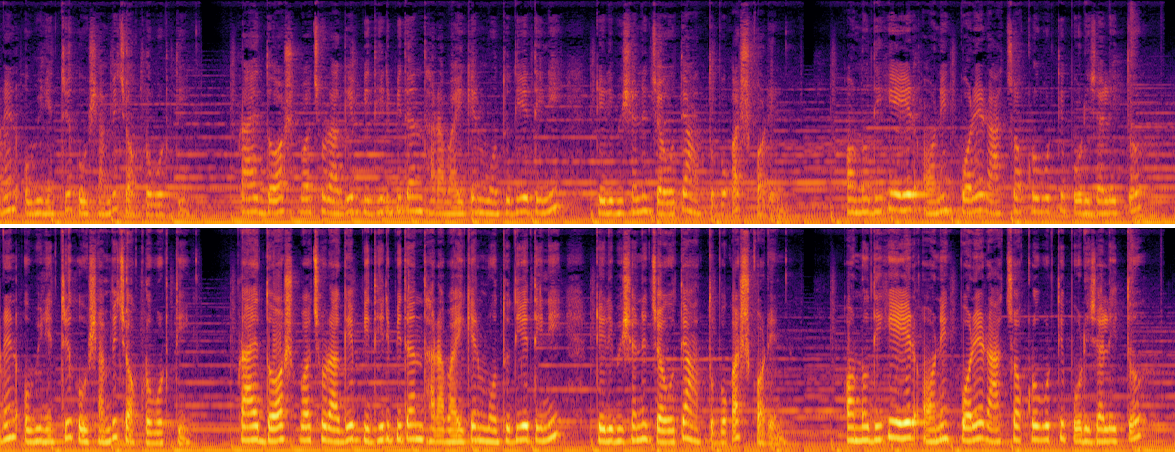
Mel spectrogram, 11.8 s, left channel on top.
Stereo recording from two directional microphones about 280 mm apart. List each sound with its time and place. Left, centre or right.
0.0 s speech: right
